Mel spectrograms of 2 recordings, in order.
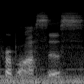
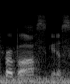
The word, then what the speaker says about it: proboscis: Well, I think it's actually pronounced like proboscis, but like, I've always said proboscis because that's what it looks like it says.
